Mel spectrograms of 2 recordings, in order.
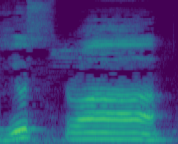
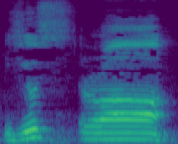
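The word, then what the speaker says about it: يسرى: ইউস এরকম ফাসানু ইয়াসরুহুলিল ইউসরা ইউসরা এই র টা রা বলবেন না র মোটা করেন এখানে দুই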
